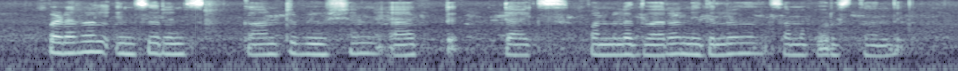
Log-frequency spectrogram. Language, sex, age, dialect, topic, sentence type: Telugu, female, 25-30, Telangana, banking, statement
